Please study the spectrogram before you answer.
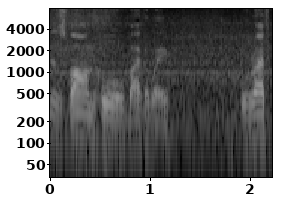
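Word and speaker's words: Van Hool: I've come to find out though for the pronunciation is vanon Hol by the way what I've come to find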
